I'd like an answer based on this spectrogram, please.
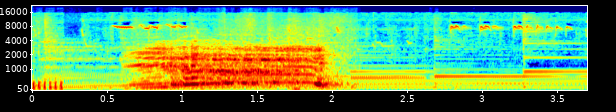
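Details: A cow being herded to the livestock barn gives a single long, rich moo that swells and wavers before cutting off, over steady background music.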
